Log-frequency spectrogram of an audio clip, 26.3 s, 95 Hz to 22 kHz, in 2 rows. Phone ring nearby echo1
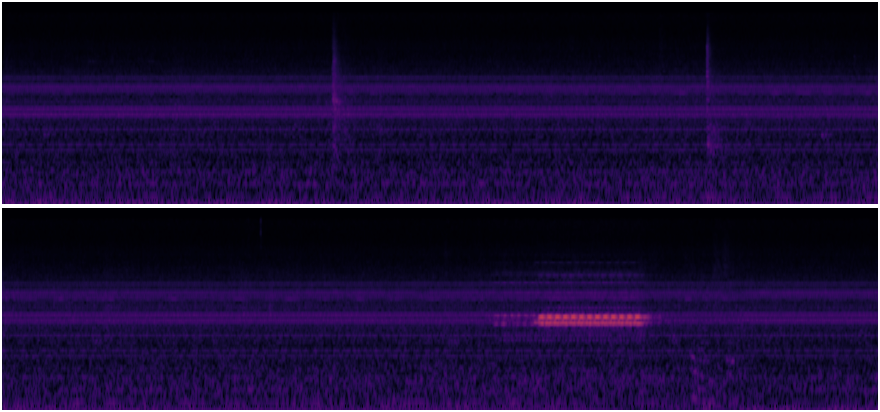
0:20.5 0:23.0

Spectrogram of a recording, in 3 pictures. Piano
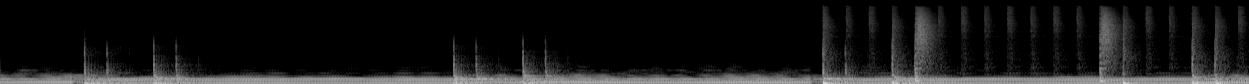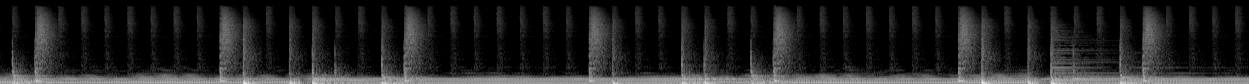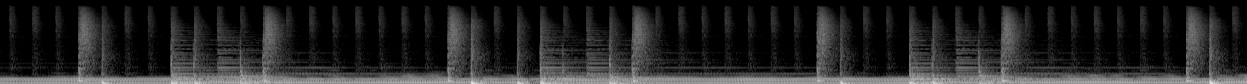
0:23.0 0:25.4, 0:26.6 0:37.4

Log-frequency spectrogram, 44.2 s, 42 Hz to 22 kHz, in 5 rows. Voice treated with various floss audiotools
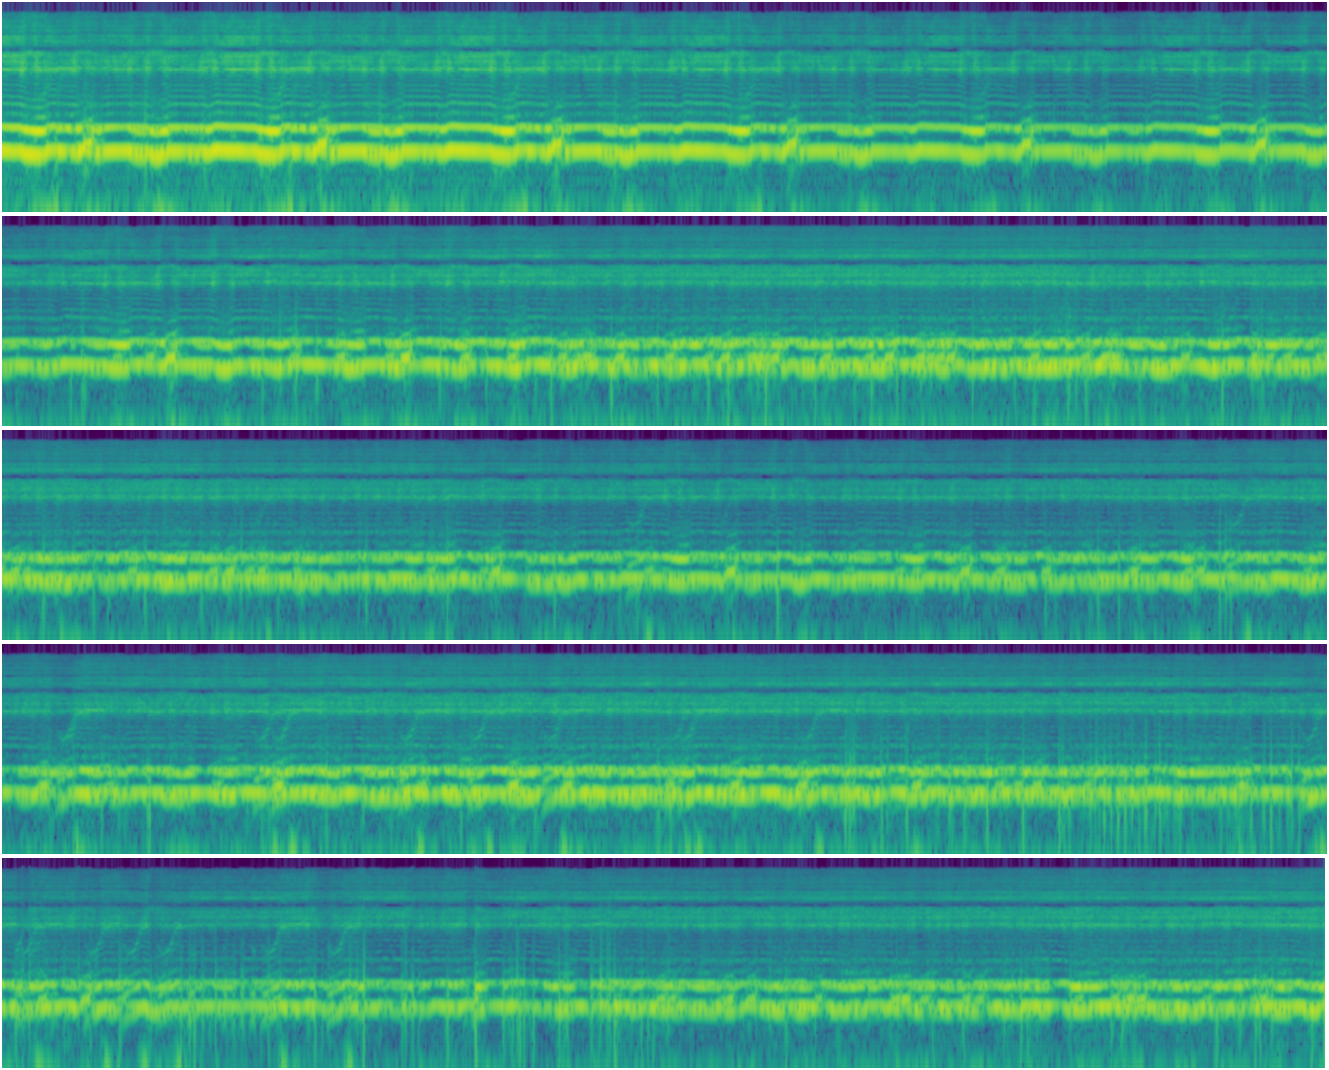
0:25.2 0:44.1

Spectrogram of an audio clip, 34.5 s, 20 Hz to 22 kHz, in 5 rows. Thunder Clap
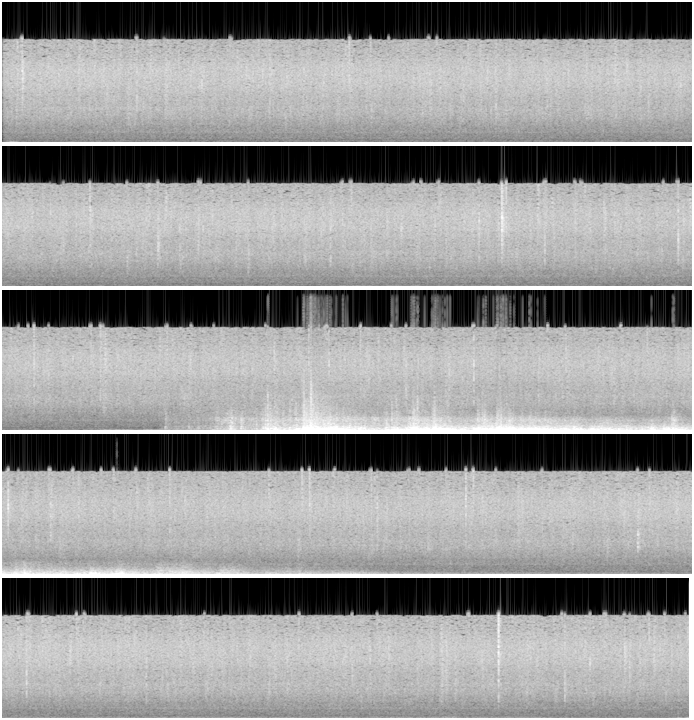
0:15.4 0:24.6

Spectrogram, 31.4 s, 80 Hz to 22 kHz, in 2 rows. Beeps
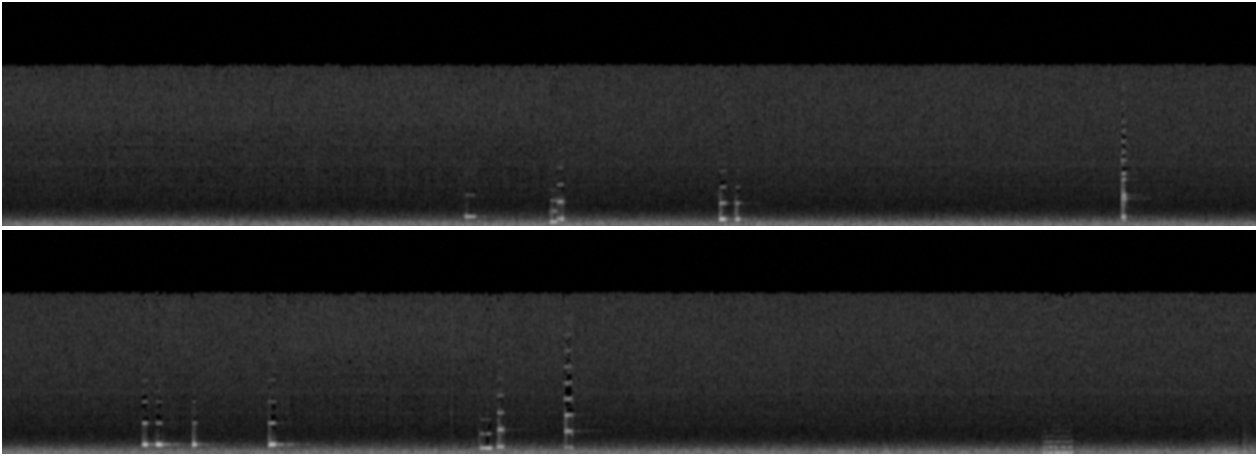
0:28.7 0:29.1, 0:30.8 0:31.3

